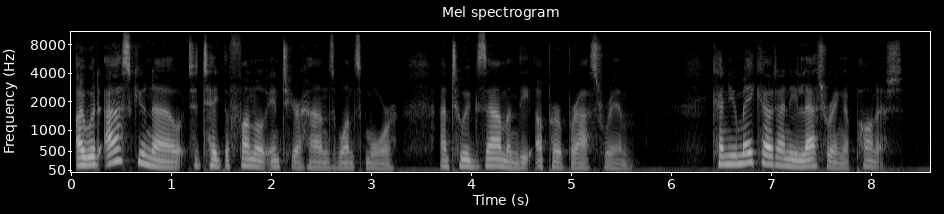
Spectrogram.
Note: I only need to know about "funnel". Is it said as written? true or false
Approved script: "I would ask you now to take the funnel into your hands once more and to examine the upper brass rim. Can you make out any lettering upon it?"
true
